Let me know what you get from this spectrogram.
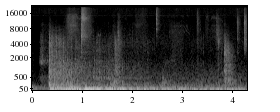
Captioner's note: bombs thundering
